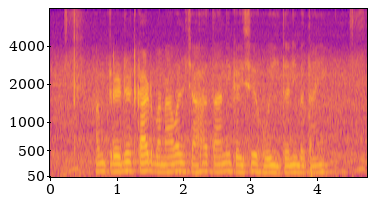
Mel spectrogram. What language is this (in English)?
Bhojpuri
